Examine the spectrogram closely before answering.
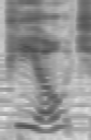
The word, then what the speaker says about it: Pioche: And right in front of me is the Pioche. I am pronouncing the name of the town correctly, according to the local.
